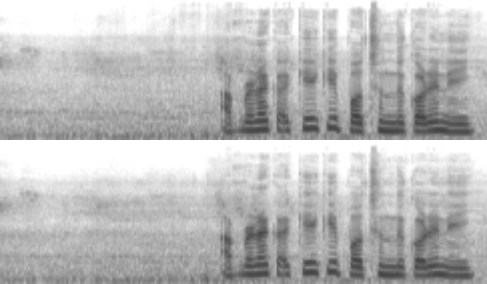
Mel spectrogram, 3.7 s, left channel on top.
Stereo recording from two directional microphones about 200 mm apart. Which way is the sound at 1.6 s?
10° left (ahead or behind).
